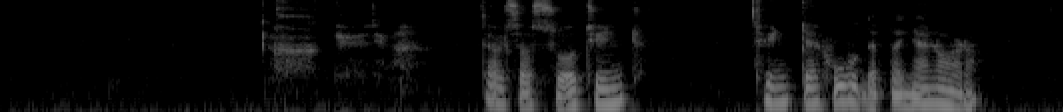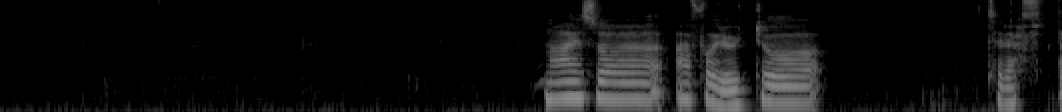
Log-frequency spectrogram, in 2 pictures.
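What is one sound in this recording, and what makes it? A needle and thread pull softly through cloth.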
